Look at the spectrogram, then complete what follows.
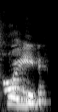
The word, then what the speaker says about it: Hoid: Hoyd? Oh, it's Hoid.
